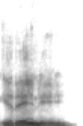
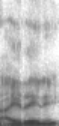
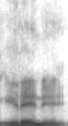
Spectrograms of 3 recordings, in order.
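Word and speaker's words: εἰρήνη: And the word peace in Greek is the word irene. Is written E-I-R-E-N-E, E-I-R-E-N-E. It's not Irene, it's Irene, pronounced Irene.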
